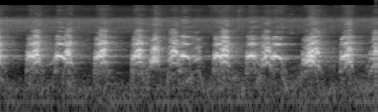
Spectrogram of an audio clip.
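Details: Three dogs, Scotty, Holly and Willie, bark at a deer that stays unfazed. Sharp, mid-pitched barks come in quick, uneven bursts, about eleven across the stretch, sometimes two in rapid succession, with no other clear sounds.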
